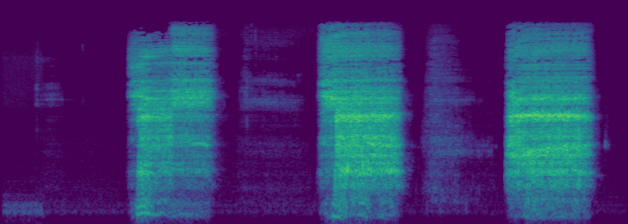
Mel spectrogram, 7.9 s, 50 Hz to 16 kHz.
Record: {"exhalation_length": "7.9 s", "exhalation_amplitude": 28396, "exhalation_signal_mean_std_ratio": 0.54, "survey_phase": "beta (2021-08-13 to 2022-03-07)", "age": "18-44", "gender": "Male", "wearing_mask": "No", "symptom_none": true, "smoker_status": "Ex-smoker", "respiratory_condition_asthma": false, "respiratory_condition_other": false, "recruitment_source": "REACT", "submission_delay": "1 day", "covid_test_result": "Negative", "covid_test_method": "RT-qPCR"}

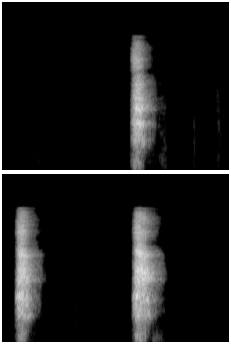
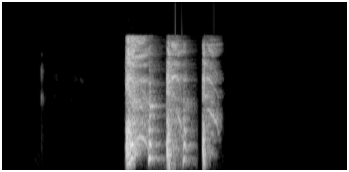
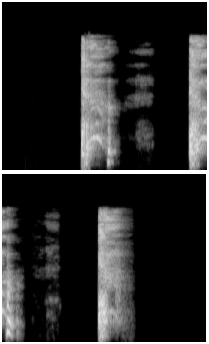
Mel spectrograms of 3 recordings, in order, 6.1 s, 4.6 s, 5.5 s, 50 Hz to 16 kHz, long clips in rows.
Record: {"exhalation_length": "6.1 s", "exhalation_amplitude": 29448, "exhalation_signal_mean_std_ratio": 0.23, "cough_length": "4.6 s", "cough_amplitude": 27337, "cough_signal_mean_std_ratio": 0.28, "three_cough_length": "5.5 s", "three_cough_amplitude": 30033, "three_cough_signal_mean_std_ratio": 0.31, "survey_phase": "alpha (2021-03-01 to 2021-08-12)", "age": "45-64", "gender": "Female", "wearing_mask": "No", "symptom_none": true, "smoker_status": "Never smoked", "respiratory_condition_asthma": false, "respiratory_condition_other": false, "recruitment_source": "REACT", "submission_delay": "1 day", "covid_test_result": "Negative", "covid_test_method": "RT-qPCR"}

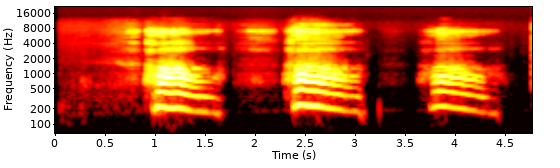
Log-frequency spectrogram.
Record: {"exhalation_length": "4.8 s", "exhalation_amplitude": 24457, "exhalation_signal_mean_std_ratio": 0.41, "survey_phase": "beta (2021-08-13 to 2022-03-07)", "age": "65+", "gender": "Female", "wearing_mask": "No", "symptom_cough_any": true, "smoker_status": "Never smoked", "respiratory_condition_asthma": false, "respiratory_condition_other": false, "recruitment_source": "REACT", "submission_delay": "1 day", "covid_test_result": "Negative", "covid_test_method": "RT-qPCR", "influenza_a_test_result": "Unknown/Void", "influenza_b_test_result": "Unknown/Void"}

